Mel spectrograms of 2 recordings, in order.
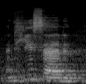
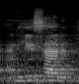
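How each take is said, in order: Both takes have the same delivery.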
